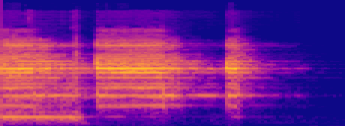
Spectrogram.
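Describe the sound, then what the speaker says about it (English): A wife's alarm sounds in three loud, bright electronic bursts, two long and one shorter, then stops. "My wife's alarm coming up."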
